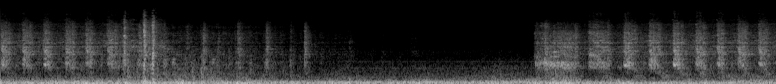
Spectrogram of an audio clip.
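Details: 1974 Piper PA28-151 Warrior cranks in steady repeated beats, pauses, cranks again but never catches; hard no-start, blamed on bad magneto.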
